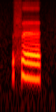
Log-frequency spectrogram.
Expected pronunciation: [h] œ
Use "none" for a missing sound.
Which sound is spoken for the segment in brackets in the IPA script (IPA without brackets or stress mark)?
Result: f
